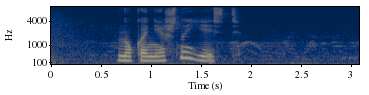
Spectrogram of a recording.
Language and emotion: Russian, neutral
